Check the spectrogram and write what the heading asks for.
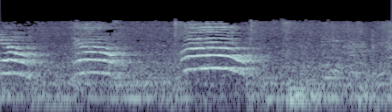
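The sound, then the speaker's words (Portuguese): A person imitates a cat's meow, producing about three drawn-out, rising-and-falling meows. The final one is the longest and loudest, heard against a faint background murmur. “Mas você imaginou você ensinando o cachorro assim, ó, cachorro, você tem que latir, vai, Alguém que tem cachorro ou tem gato, né?”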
